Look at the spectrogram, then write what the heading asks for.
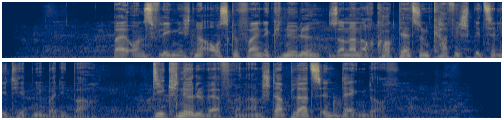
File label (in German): Werbung Reminder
